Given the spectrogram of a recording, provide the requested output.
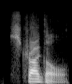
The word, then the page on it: struggle: American English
